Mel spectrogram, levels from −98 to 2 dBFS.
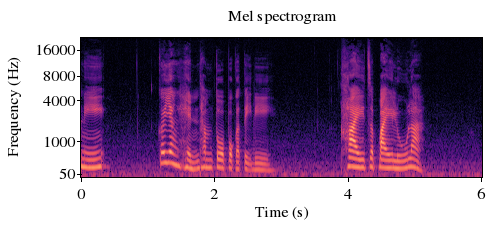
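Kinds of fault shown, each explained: Nothing to flag here: the speech comes through without any technical faults to point out.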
